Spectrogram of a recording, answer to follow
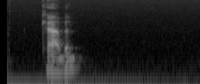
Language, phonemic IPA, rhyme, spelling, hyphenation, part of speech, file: Norwegian Bokmål, /ˈkæːbn̩/, -æːbn̩, kæben, kæ‧ben, noun, Nb-kæben.ogg
- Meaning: definite singular of kæbe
